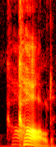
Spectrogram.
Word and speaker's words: called: te at the end called called which would be the D sound at the end arrived arrived wanted decided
